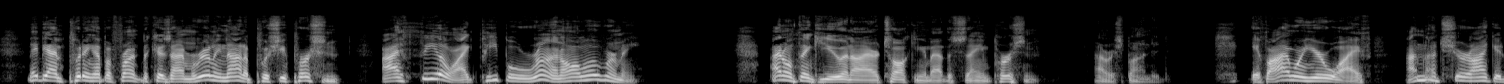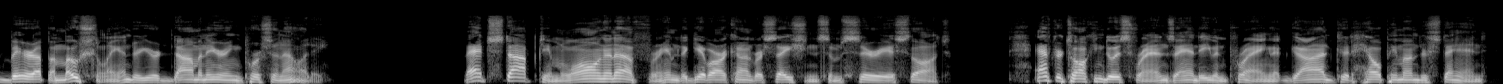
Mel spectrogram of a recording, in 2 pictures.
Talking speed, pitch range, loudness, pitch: 160 wpm, 100-160 Hz, -17 LUFS, 120 Hz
